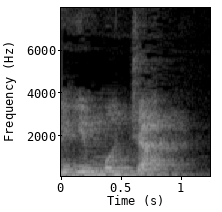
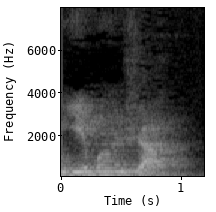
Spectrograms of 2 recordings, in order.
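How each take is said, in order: First: The name is said in its original Yoruba form. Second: The name is said in its common Brazilian form. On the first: This is the original pronunciation of the name. The speaker calls it right. "a pronúncia correta do seu nome é" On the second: This is how the name is known in Brazil. The speaker calls it wrong. "aqui no Brasil é conhecida como"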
